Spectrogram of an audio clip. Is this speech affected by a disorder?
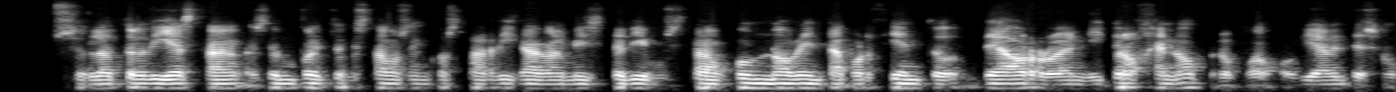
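No.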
